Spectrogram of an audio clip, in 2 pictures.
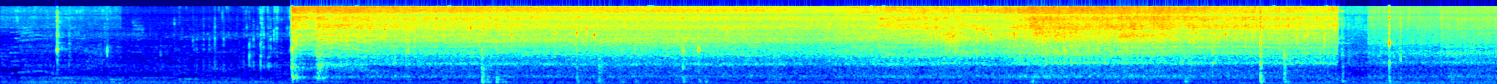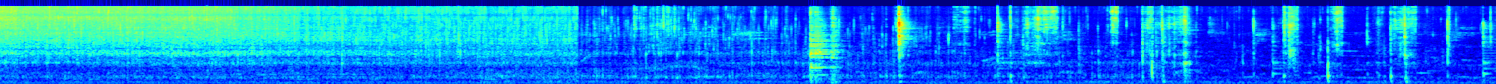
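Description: Food sizzling loudly in hot oil in an Instant Pot's stainless-steel inner pot; the sizzle starts suddenly and cuts off about halfway through, leaving a fainter hiss. Near the end a metal spoon stirs the curry, clinking and scraping against the pot.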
